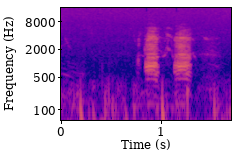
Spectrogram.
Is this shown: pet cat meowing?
no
